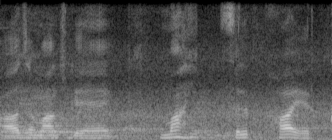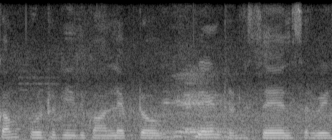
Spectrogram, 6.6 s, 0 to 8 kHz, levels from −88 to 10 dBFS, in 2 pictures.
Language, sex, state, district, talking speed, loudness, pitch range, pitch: Hindi, male, Rajasthan, Bikaner, 135 wpm, -20 LUFS, 140-165 Hz, 145 Hz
